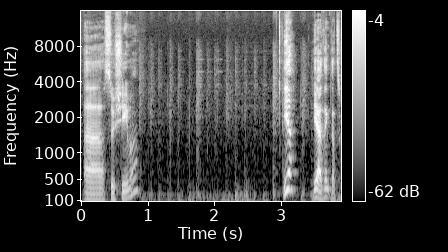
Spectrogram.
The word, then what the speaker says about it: Tsushima: Apparently, it's pronounced Tsushima.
